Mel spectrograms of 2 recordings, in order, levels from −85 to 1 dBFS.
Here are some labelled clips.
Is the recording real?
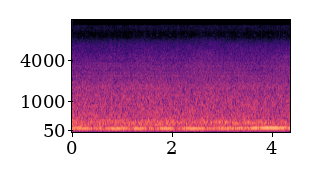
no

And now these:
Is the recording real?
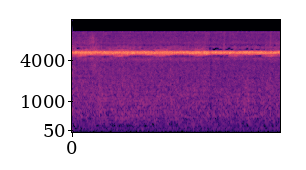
no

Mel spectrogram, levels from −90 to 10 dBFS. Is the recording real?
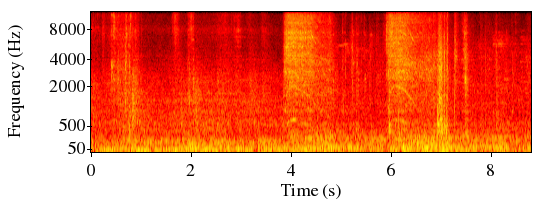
no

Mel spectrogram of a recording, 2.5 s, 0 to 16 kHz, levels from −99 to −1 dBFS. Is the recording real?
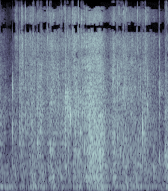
yes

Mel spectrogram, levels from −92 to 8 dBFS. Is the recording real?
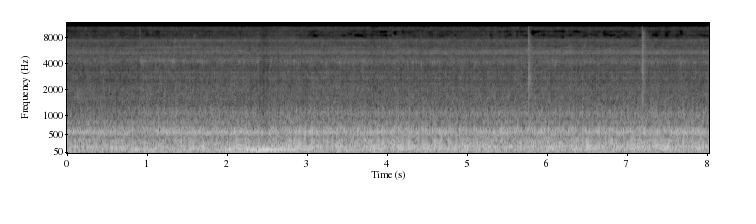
no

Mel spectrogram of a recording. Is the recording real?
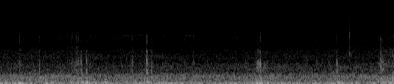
yes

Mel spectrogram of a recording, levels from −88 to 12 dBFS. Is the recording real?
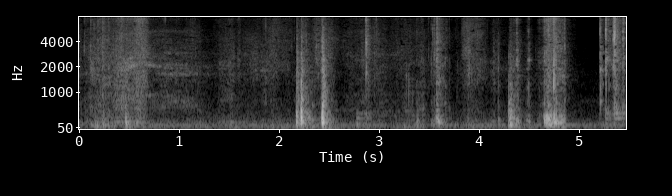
yes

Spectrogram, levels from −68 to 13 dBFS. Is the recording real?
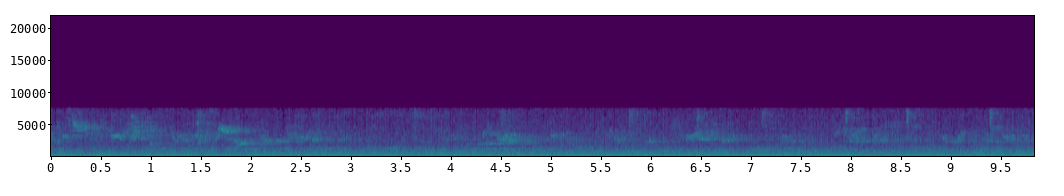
no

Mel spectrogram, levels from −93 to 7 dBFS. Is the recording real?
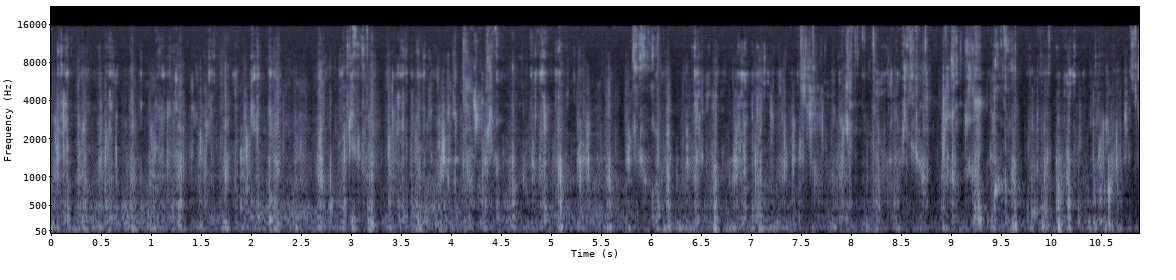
no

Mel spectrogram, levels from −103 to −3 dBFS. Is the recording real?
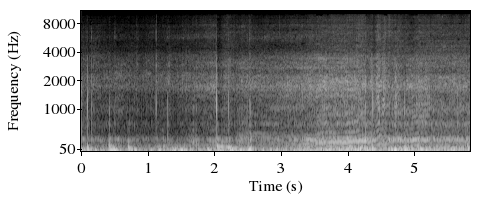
no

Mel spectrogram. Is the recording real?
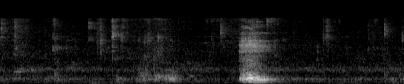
no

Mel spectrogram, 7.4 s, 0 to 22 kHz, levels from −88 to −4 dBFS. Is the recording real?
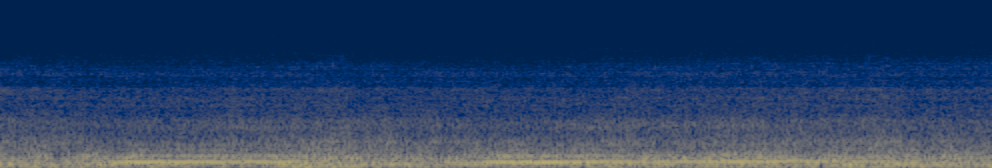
no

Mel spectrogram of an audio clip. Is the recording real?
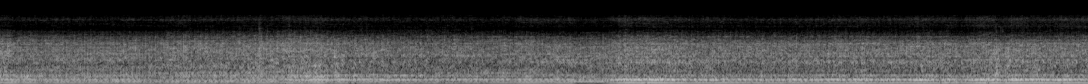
no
